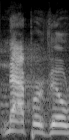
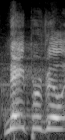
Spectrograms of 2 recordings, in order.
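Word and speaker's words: Naperville: Am I pronouncing that right? It's not Napperville, right? All right. Neapville, Illinois.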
